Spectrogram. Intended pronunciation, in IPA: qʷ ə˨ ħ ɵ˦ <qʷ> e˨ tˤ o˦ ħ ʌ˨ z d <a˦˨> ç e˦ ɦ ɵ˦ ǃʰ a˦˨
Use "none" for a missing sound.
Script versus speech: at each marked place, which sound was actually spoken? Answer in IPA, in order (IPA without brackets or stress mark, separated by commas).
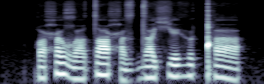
ʁʷ, a˦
